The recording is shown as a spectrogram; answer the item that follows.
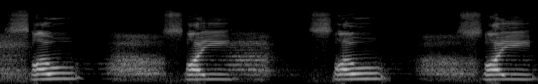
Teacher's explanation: صاد کو سیٹی کی آواز میں اور پر پڑھیں گے موٹا پڑھیں گے حروف مستعلیہ میں سے ہیں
